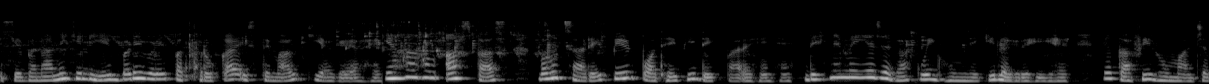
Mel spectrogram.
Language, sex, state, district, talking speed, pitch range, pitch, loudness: Hindi, female, Maharashtra, Aurangabad, 195 wpm, 170-250 Hz, 210 Hz, -30 LUFS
